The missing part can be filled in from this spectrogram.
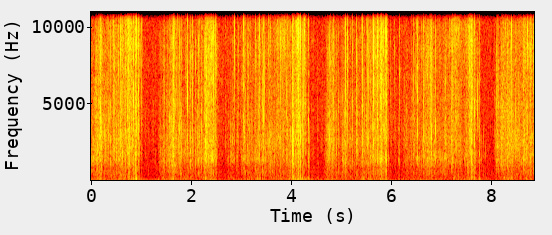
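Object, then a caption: Plastic bag of foam cushioning pieces. A clear plastic E-PACK bag full of white foam cushioning pieces, held in both hands, is scratched and tapped with long nails. Dense, bright crinkling and crunchy rustling come in continuous bursts, broken by several brief quieter gaps. Soft low thumps sit beneath the crackle.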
